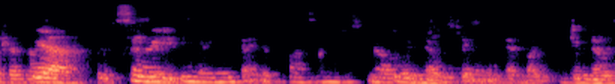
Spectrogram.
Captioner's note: chatter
